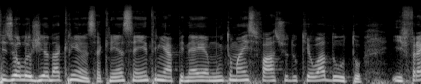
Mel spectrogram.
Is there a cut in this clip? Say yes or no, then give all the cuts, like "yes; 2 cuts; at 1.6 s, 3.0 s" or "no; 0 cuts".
no; 0 cuts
